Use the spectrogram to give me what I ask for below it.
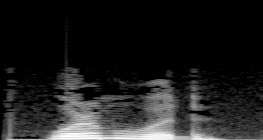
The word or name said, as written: wormwood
